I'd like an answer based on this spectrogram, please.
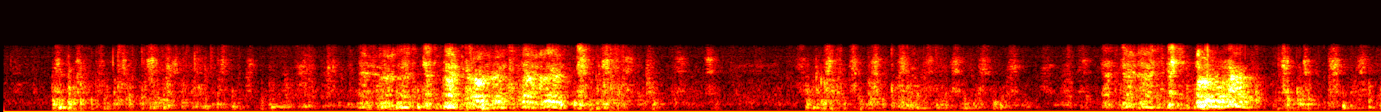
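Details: Border Terrier puppy having a mad turn while playing; rough growling and snuffling bursts in clusters, loudest around four to six seconds and again near twelve seconds, with pauses between bouts.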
